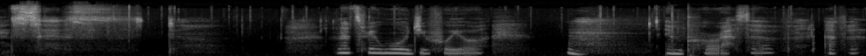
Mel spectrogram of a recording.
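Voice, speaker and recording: Woman as a slow, whispering seductive vampire. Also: fairly high pitch, flat delivery, exaggerated voice. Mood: coaxing, commanding. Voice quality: breathy whisper. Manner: slow, deliberate, hushed, teasing formal speech. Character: seductive, possessive female vampire, elegant and predatory. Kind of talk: intimate whispered audio roleplay, ASMR. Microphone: close dry studio microphone.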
